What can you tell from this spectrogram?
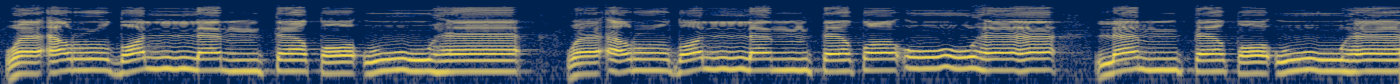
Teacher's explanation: Kita tebalkan. Lam, ta kita nipiskan, lepas tu kita naikkan suara ta tebal.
